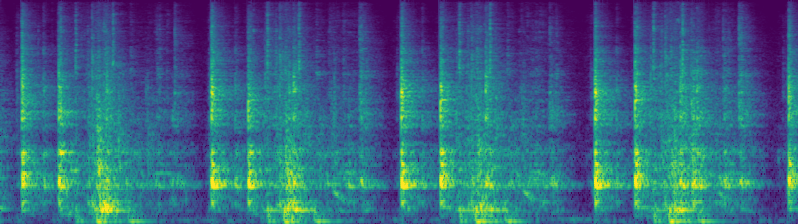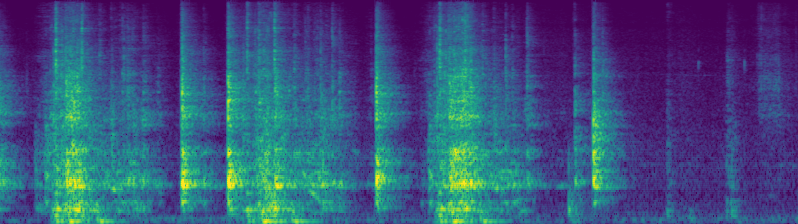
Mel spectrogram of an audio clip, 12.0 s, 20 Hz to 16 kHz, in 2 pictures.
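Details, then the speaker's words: 1962 Viking 15 hp outboard, bought as a pair, cranked by pull cord for a compression test with about ten short rattling turnovers and no firing; the bottom cylinder reads about 110 (just under 120), the top about 100, judged good. "the bottom's like 110, just under 120. So that that should be good."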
